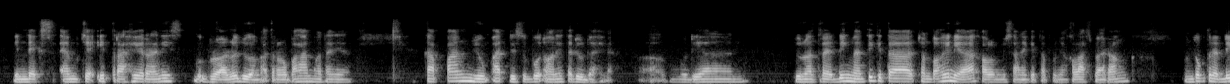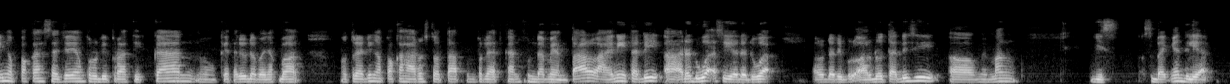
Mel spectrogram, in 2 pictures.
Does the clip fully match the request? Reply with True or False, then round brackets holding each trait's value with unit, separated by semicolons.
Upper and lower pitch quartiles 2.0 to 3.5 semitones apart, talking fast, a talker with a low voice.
True (2.7 semitones; 170 wpm; 125 Hz)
